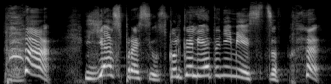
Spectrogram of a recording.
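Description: A woman voicing a pompous, boastful egg-shaped male character in a storybook reading, haughty and quick to take offense. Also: high voice, big pitch swings, voice pushed up. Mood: indignant.

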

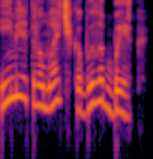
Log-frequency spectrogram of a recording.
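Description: A woman narrating a children's novel as an audiobook, in a steady, expressive reading. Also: mid-range voice, brisk, husky, no echo, studio quality. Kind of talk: scripted narration.

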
